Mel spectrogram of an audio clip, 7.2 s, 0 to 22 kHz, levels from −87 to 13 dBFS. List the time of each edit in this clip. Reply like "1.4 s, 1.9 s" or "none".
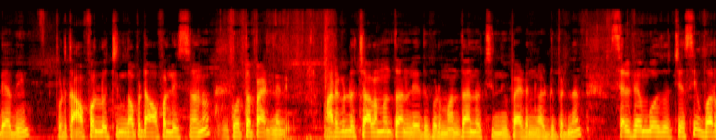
2.2 s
